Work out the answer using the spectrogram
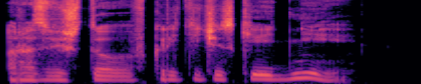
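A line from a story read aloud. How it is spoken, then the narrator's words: Barely audible young woman. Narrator (Russian): еле слышно отозвалась девушка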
